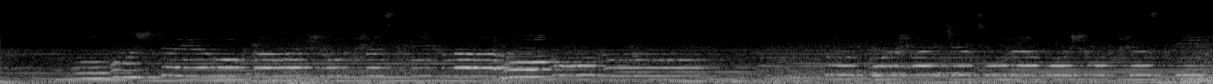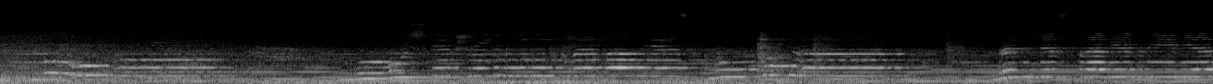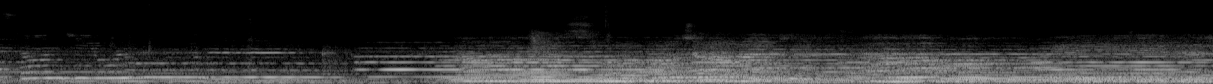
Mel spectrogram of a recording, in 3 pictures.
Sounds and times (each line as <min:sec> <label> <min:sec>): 0:00.0 sermon 0:36.3
0:00.8 prayers 0:14.6
0:15.7 prayers 0:36.3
